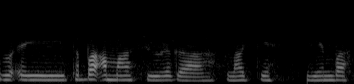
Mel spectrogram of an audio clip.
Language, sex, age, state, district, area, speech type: Manipuri, female, 18-30, Manipur, Senapati, rural, conversation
